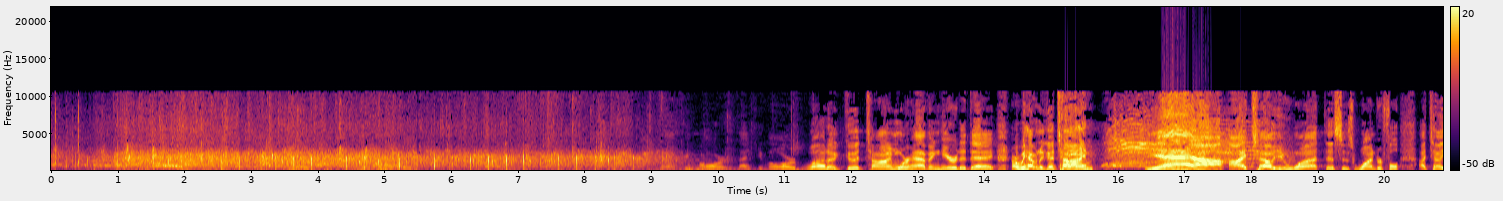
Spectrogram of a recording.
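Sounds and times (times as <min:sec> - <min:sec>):
room full of people clapping: 0:00.0 - 0:09.6
speech: 0:11.4 - 0:20.8.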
